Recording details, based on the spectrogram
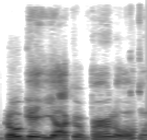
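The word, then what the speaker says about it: Poeltl: Like every every fan base is like, "Go get Yaka Purle." I'm like, "Uh, wait. Say his name again." Yaka Purle. It's not spelled that way, but that's how I pronounce it.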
